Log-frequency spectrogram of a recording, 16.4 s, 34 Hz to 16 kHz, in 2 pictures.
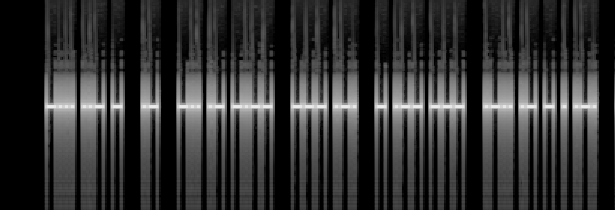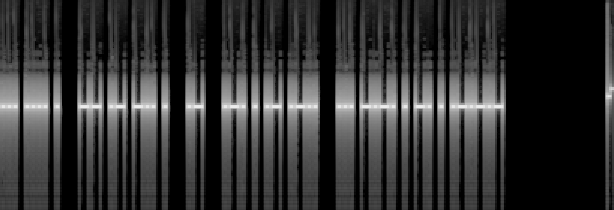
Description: Morse code, heard as a keyed tone, about 30 wpm, 700 Hz. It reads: BUT A DAY OR TWO LATER SHE MADE A REAL SCENE.
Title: Sentences from Top 1100 Words 30wpm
